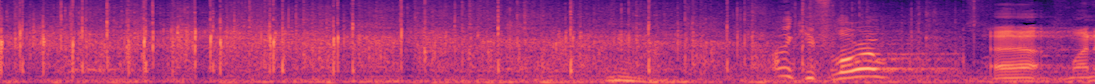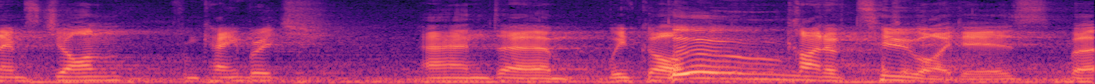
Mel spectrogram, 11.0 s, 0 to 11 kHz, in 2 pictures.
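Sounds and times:
room full of people applauding: 0.0 - 4.8
speech: 3.9 - 10.9.

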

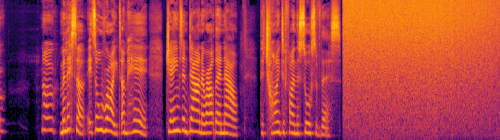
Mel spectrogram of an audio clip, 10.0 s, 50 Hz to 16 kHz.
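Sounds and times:
speech: 0.8 - 7.3
radio static hissing: 6.9 - 10.0.

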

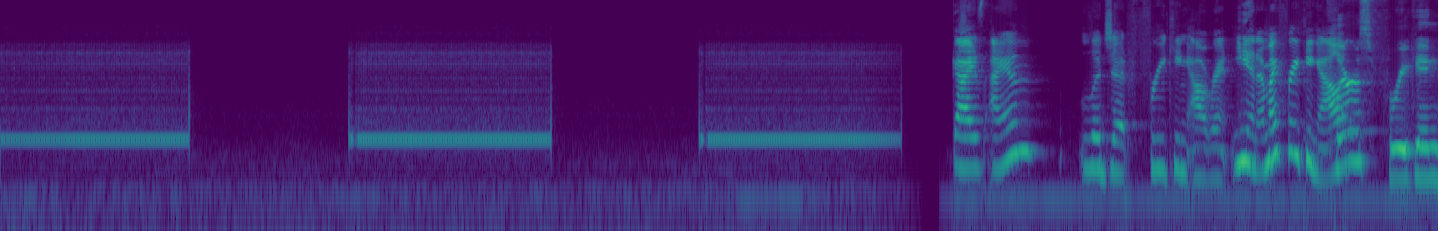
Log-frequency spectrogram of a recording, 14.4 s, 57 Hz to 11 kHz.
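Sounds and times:
outgoing phone call ringback tone: 0.0 - 1.9, 3.5 - 5.5, 7.0 - 9.0
speech: 9.6 - 14.3.

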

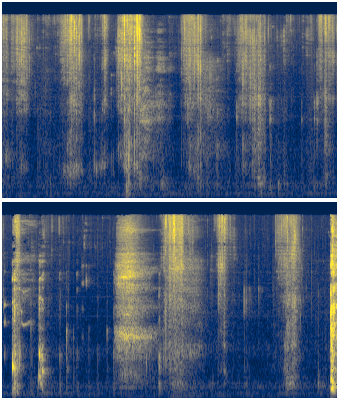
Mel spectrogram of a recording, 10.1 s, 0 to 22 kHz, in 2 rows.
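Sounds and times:
crunchy food being chewed: 0.0 - 6.6, 7.3 - 10.0
breathing: 6.7 - 8.1.

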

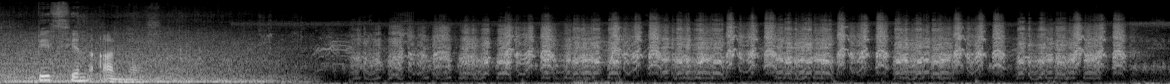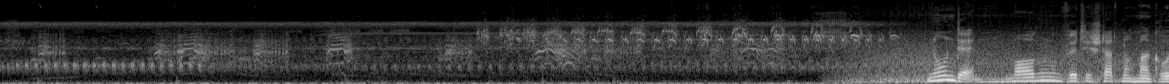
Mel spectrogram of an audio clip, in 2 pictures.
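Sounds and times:
steady hum: 0.0 - 3.8, 11.4 - 23.3
waterfowl calling with goose-like honks at a lake: 0.0 - 11.3, 19.9 - 23.3
chattering birds at an evening lake: 0.0 - 23.3
dense chorus of frogs at an evening lake: 0.0 - 23.3
speech: 0.4 - 1.6, 21.2 - 23.3.

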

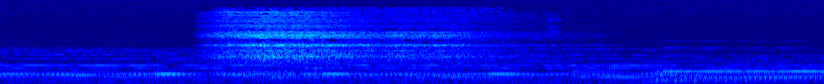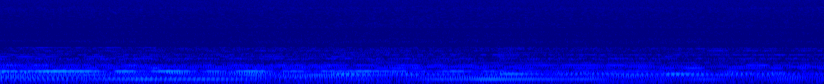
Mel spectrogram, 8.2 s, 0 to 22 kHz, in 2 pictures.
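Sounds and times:
calm steady tones: 0.0 - 8.2
breathing in through nose, out through mouth: 1.0 - 2.9.

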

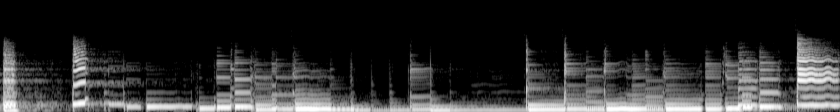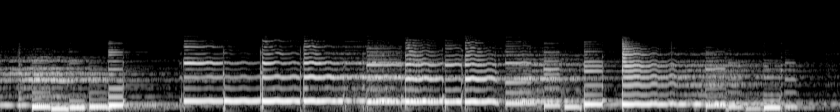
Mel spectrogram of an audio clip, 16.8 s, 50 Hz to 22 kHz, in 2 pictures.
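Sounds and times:
electric guitar through an effects processor with reverb, played on stage: 0.0 - 16.7.

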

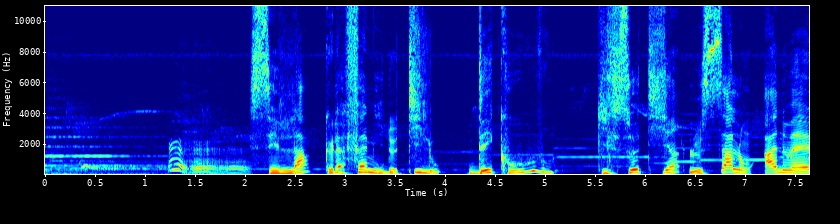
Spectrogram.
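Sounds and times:
wolves yipping and whining in a forest: 0.0 - 2.1
low rumbling forest ambience: 0.0 - 7.6
speech: 1.2 - 7.6.

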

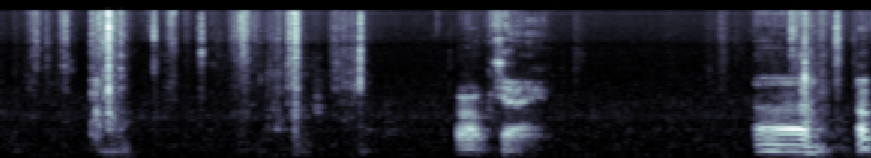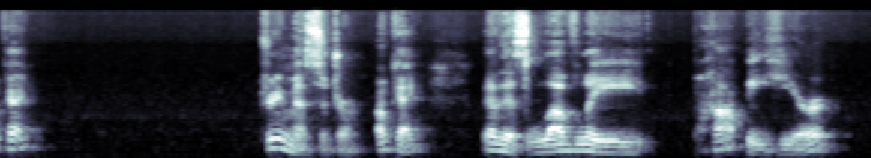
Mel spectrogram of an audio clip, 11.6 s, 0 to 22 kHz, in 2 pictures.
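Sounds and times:
deck of oracle cards being shuffled: 0.1 - 2.5
speech: 3.0 - 3.7, 5.0 - 6.2, 7.6 - 11.4.

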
